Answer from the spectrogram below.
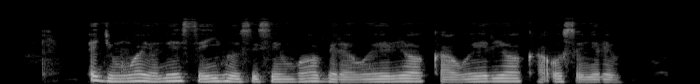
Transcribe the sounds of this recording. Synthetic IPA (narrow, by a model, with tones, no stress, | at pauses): e˦d͡ʒi˨m˨wa˦jɔ˨ne˦se˨ɲi˦ɦo˦˨si˨si˨m̩˨bɔ˦ɔ˦bɪ˨ɾa˨weː˨˦ɾi˦ɔ˦kʰa˨we˨˦ɾi˦ɔ˦kʰa̰˨ʔo˦so̰˨ni˦ɾe˦m̩˦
